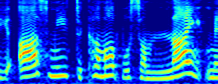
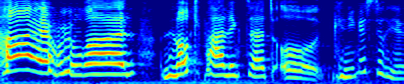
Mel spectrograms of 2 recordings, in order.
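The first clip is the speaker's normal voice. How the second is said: crackly, cracking, raised sick-sounding voice; 5 semitones higher, 5 dB louder than usual. Greeting everyone and doing an audio check while still sick, crackly sick voice. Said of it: "My voice is a little bit crackly".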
